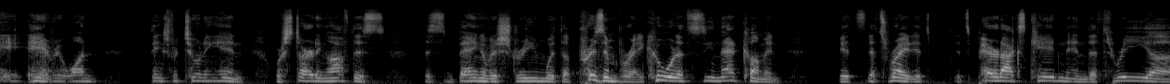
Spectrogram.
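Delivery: quiet whispering. Voicing a streamer character outside a door: whispering. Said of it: "it's whispering".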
